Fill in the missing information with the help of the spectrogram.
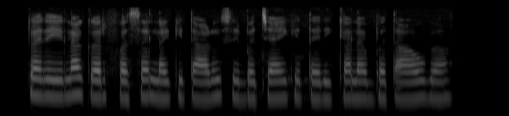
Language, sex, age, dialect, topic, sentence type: Chhattisgarhi, female, 60-100, Northern/Bhandar, agriculture, question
